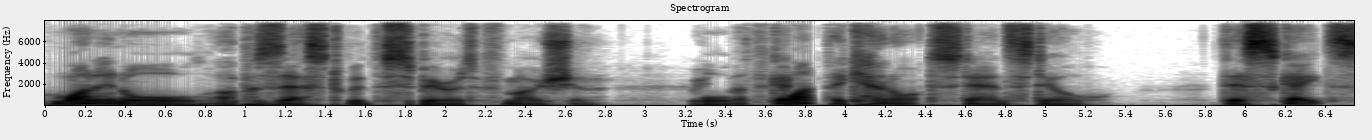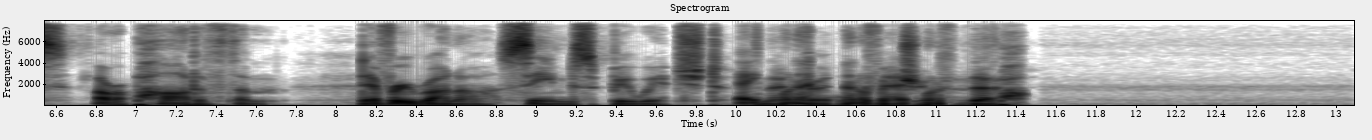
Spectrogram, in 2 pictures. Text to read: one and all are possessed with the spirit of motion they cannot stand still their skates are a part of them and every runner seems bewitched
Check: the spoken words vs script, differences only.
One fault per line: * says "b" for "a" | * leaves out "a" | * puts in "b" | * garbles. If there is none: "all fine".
* garbles
* leaves out "and"
* garbles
